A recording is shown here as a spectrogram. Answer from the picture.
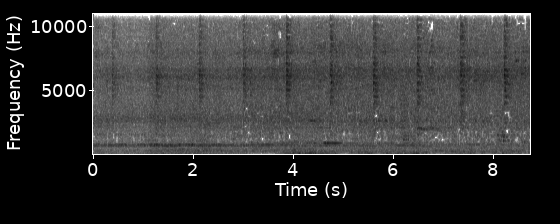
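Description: An MTR East Rail Line R-train electric multiple unit pulls out and moves away, its wheels rumbling on the rails over a steady motor hum. The rumble is heaviest around the middle. Faint ticks sound about once a second.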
